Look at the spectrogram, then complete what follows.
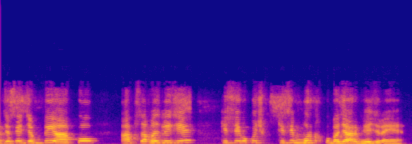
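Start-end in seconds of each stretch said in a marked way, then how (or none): none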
